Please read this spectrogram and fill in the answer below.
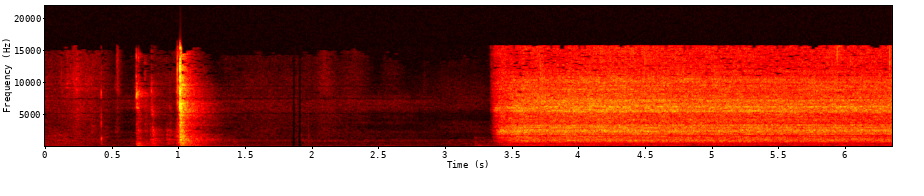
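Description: Two sharp knocks, the louder about a second in, then water starts running from a bathtub's single-lever faucet about three seconds in and keeps running steadily.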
